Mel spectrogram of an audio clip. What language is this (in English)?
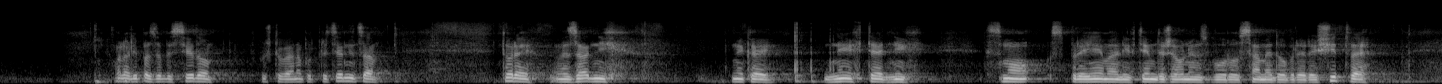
Slovenian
